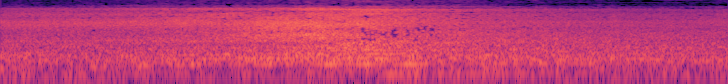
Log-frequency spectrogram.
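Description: City street traffic noise: a steady rushing hiss, with one vehicle passing close, louder about three seconds in and then fading.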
